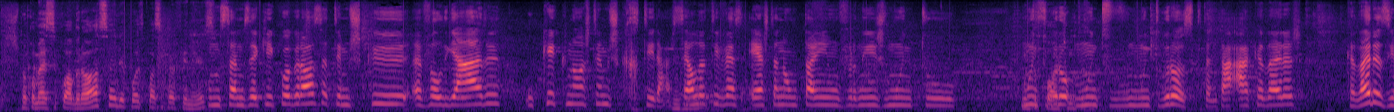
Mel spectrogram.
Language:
Portuguese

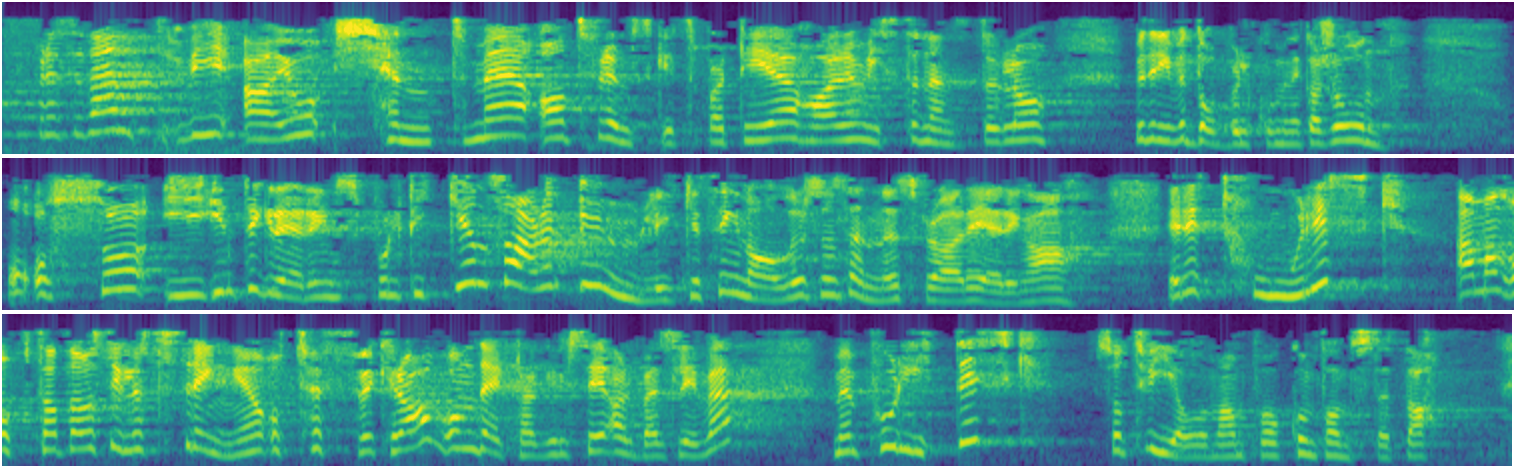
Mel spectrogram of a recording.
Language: Norwegian Bokmål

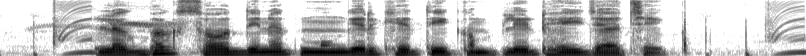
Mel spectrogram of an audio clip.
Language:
Magahi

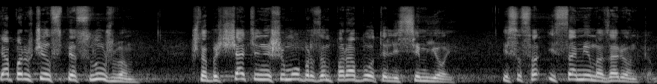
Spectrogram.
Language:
Russian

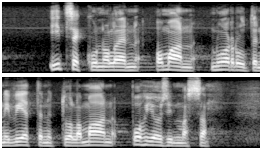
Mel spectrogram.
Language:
Finnish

